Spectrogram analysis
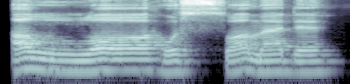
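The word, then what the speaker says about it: اللَّهُ الصَّمَدُ: Аллаху самад. Здесь сразу же переходим на сад, потому что если не читает в середине, мы сказали, и лям, когда пустой, также не читается.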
